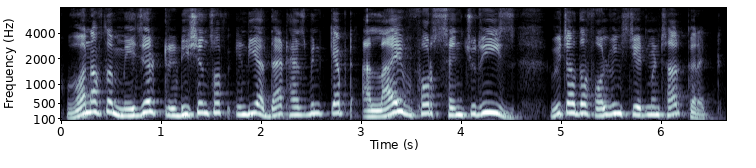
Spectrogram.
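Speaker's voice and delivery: slow, loud, deliberate reading of the exam question. Acted. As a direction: read each word out slowly like a test paper. Reads exam question aloud slowly.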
